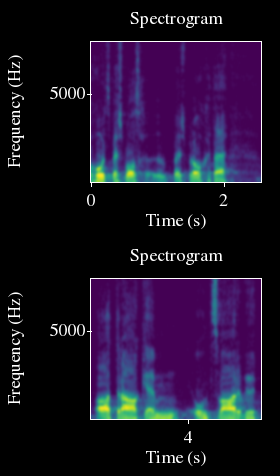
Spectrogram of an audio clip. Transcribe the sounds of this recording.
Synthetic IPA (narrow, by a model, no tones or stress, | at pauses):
χʊt͡sb | b̥ɛʃpɾɔχədɛ | ʔaːtɾaːkɛmʊntt͡svaːɾvʏ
